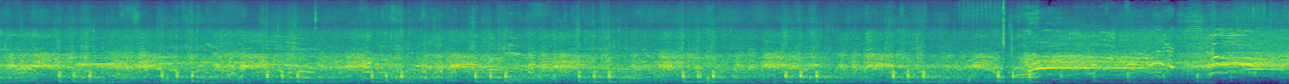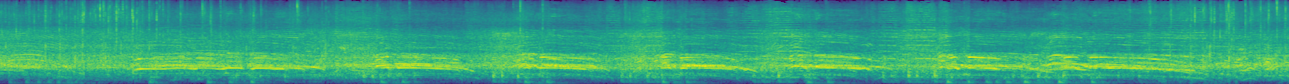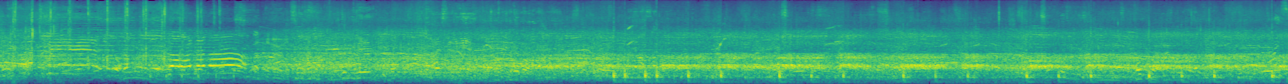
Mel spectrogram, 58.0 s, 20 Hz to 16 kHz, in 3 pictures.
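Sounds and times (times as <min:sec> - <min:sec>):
crowd chanting and singing: 0:00.0 - 0:58.0
crowd roar: 0:00.0 - 0:58.0.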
